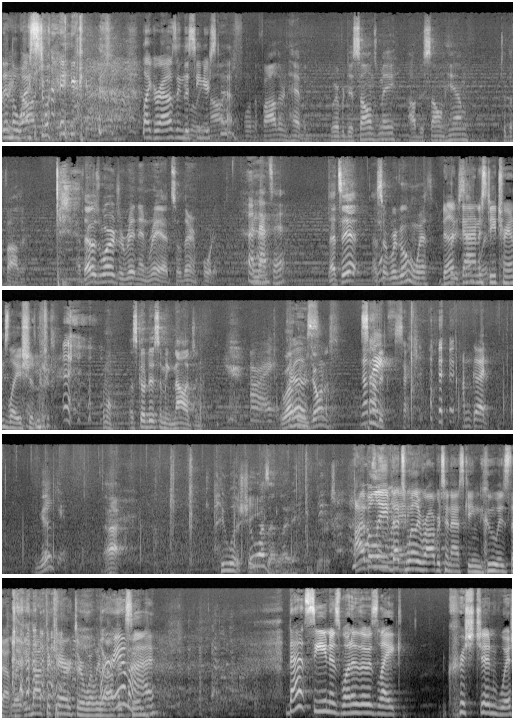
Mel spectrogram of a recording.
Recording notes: LIVE at The Bell House in Brooklyn, NY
